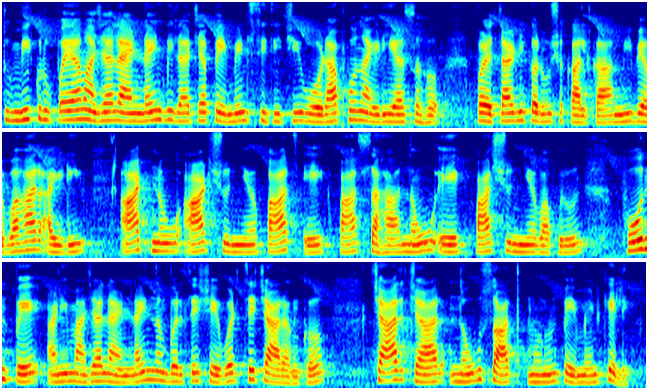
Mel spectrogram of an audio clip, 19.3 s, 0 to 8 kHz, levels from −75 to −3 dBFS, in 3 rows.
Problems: constant background noise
